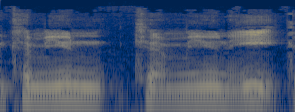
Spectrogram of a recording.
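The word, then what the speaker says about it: communiqué: Can you tell me how to spell it? Communique? It's like COMMUN. What? COMMUNIQUE.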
